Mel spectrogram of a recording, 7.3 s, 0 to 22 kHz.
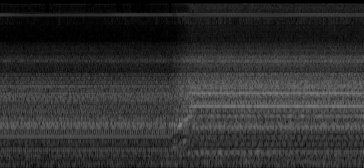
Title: LG dishwasher (LDF5545ST) was making this noise - part ABT72989202 fixed it.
